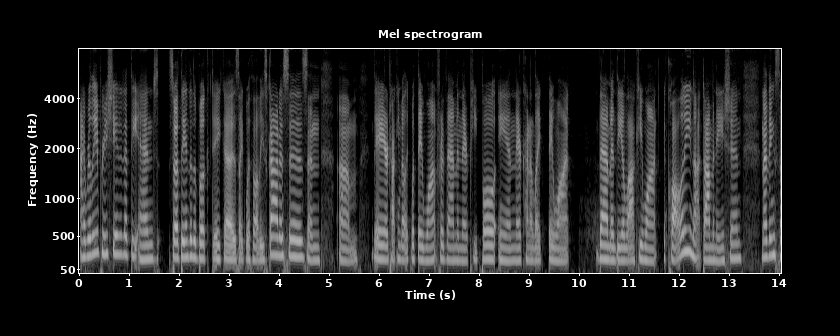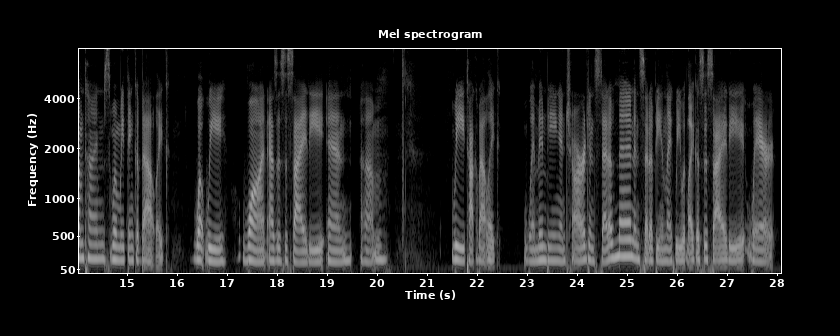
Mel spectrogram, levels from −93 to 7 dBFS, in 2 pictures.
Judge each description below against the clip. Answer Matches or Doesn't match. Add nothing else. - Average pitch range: Matches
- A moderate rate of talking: Matches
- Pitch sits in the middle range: Matches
